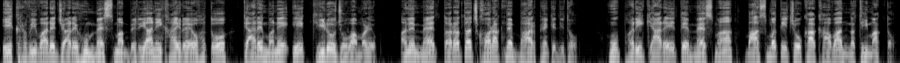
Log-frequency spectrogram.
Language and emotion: Gujarati, disgusted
